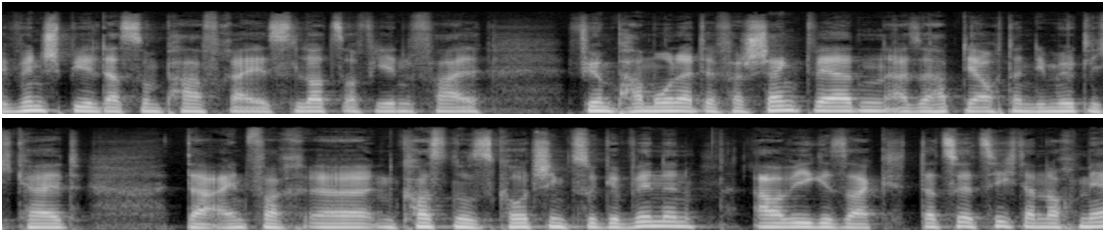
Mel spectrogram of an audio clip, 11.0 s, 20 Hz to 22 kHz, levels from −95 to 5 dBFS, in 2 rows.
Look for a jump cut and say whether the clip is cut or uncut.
uncut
